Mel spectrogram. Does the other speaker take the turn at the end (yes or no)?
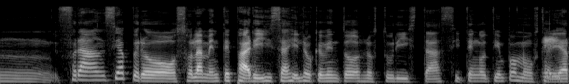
no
